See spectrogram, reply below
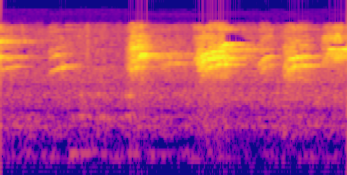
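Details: Goldfinch song comes in three loud bursts of twittering, slurred notes after a quieter start, with a faint low hum behind.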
